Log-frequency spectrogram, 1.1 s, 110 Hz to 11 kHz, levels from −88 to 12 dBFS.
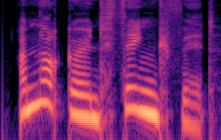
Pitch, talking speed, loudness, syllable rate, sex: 270 Hz, 380 wpm, -13 LUFS, 7.5 syllables/s, female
